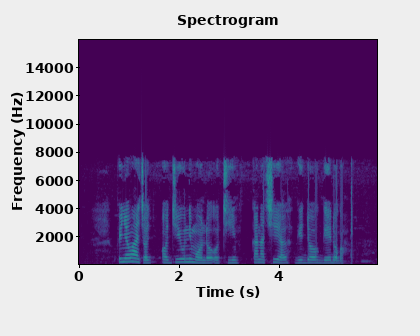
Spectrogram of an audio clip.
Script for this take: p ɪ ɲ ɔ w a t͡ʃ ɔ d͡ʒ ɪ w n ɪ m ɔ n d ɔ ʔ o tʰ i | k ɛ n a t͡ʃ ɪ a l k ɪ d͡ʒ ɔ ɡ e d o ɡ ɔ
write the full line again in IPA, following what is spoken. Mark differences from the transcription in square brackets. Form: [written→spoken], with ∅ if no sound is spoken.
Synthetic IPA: p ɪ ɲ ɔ w a t͡ʃ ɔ d͡ʒ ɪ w n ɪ m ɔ n d ɔ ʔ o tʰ i | k [ɛ→a] n a t͡ʃ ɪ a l [k→ɡ] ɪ d͡ʒ ɔ ɡ e d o ɡ ɔ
